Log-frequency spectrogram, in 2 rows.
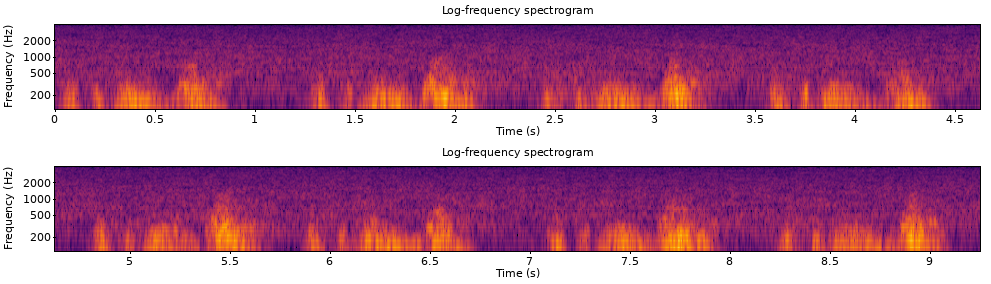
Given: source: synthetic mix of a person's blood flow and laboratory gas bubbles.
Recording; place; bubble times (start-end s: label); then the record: Doppler ultrasound of blood flow; precordium
6.19-6.25 s: bubbles
From the record:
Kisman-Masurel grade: 111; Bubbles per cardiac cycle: 1 to 2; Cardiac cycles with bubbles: 1 to 10%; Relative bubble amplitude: barely perceptible (0.100 to 0.250); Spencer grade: 1 (occasional bubble signal discernible with the cardiac motion signal, with majority of cardiac periods free of bubbles); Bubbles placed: only in the low amplitude regions of the cardiac cycle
